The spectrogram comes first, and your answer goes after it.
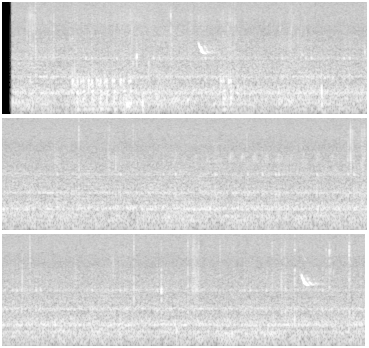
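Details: A female cheetah and her four cubs call one another on safari at Marataba Safari Lodge: two brief, high, bird-like chirps spaced several seconds apart over a steady background hiss; finding: Cheetah.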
